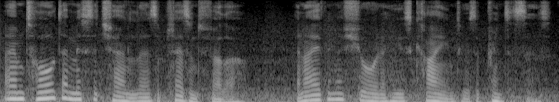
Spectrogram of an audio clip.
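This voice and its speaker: A man voicing a gentle, reassuring pegasus mare, a proud mother, in an earnest storybook reading. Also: on the low side, very animated, fairly quick, noisy background, pitched above the performer's own voice. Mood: earnest, encouraging. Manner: soothing, earnest, encouraging.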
